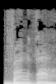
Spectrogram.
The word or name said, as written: Walras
